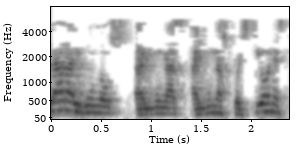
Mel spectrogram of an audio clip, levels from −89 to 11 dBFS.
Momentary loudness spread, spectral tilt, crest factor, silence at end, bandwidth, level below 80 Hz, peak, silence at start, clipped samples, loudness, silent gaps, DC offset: 5 LU; -10.5 dB/octave; 14 dB; 0.05 s; 5.8 kHz; -58 dBFS; -4 dBFS; 0 s; under 0.1%; -18 LUFS; none; under 0.1%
